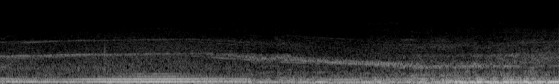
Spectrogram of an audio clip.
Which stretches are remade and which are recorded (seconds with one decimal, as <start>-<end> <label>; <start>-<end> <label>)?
0.0-2.5 recorded; 2.5-2.9 remade; 2.9-4.0 recorded; 4.0-5.6 remade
